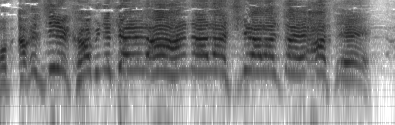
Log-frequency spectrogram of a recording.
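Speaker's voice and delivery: shouting angrily.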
